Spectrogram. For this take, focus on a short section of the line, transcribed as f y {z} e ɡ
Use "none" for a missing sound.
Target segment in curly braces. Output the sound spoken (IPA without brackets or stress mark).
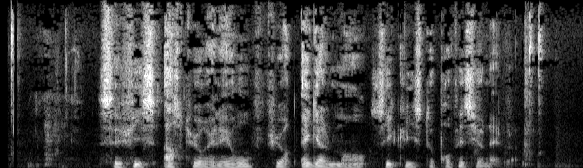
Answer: ʁ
